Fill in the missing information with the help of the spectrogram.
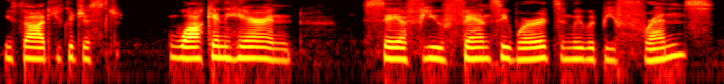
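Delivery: quiet, restrained challenge; lightly voiced boss, low-key and doubting; sceptical merman boss. Merman challenges the visitors' friendship, quiet sceptical boss voice.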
